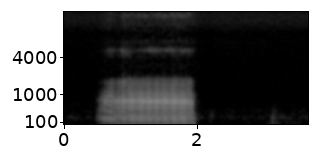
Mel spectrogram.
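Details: A sleeping Shih Tzu gives one rasping, buzzy snore of about one and a half seconds, with a faint softer breath afterwards.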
